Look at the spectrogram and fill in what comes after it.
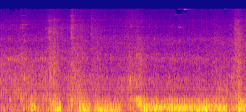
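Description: Motorcycle engine running while riding along a street, a rough low rumble whose revs pick up about a second in and again near three seconds.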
